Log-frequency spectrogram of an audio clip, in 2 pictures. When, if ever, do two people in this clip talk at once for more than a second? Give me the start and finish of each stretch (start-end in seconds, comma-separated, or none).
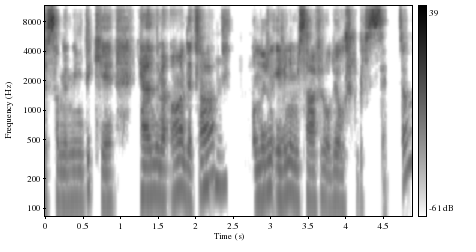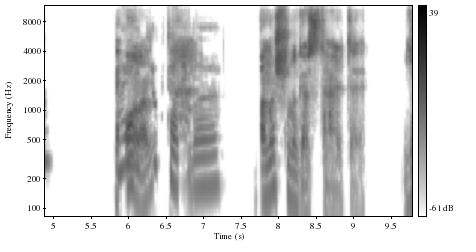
none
